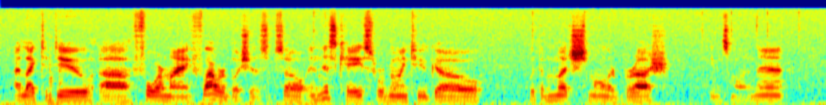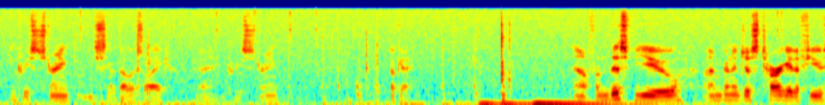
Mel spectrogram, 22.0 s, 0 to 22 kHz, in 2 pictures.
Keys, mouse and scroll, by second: 0.2 shift+middle click, 4.4 click, 7.3 click, 9.6 click, 10.5 click, 11.8 click, 13.1 ctrl+z, 14.2 click, 15.1 click, 16.2 ctrl+z, 16.9-17.3 scroll up 2, 17.3 shift+middle click, 18.0 KP_0, 20.0 scroll up 1, 21.7 click.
